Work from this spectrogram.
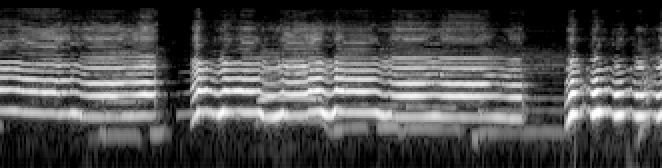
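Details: A one-year-old Siberian husky "sings Happy Birthday" in drawn-out, melodic howls, each note held then bending up or down before a brief pause, with a faint lower tone beneath.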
